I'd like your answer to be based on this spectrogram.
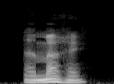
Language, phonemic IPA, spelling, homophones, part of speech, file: French, /ma.ʁɛ/, marais, Marais, noun, Fr-marais.ogg
- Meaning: 1. swamp, marsh 2. land suitable for growing primeur or vegetable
